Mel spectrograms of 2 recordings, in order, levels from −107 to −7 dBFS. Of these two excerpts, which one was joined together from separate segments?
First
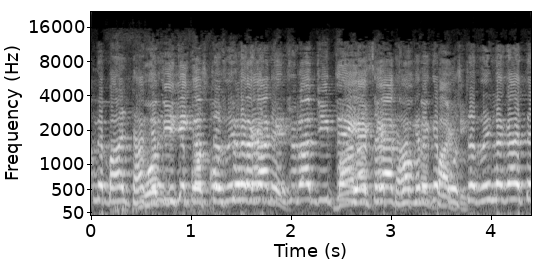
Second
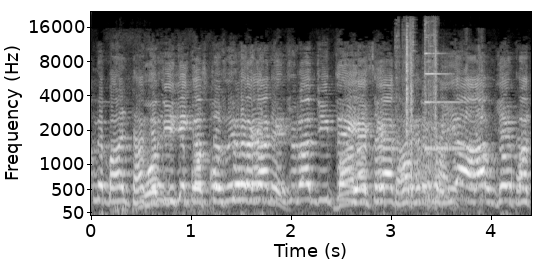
second; 1 cut; at 3.4 s

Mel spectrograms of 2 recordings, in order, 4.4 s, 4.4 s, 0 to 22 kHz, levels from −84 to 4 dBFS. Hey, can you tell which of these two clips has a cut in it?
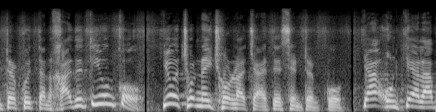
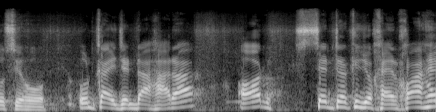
first; 2 cuts; at 1.5 s, 3.5 s

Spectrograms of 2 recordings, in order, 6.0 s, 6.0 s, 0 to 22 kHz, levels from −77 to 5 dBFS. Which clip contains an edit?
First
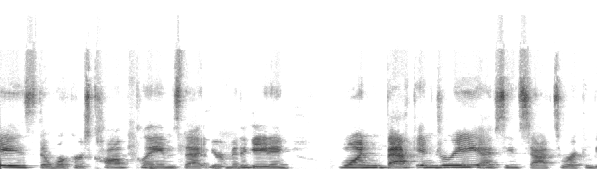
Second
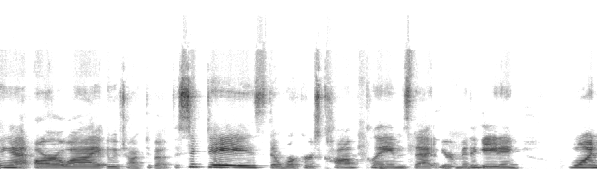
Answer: second; 1 cut; at 1.0 s

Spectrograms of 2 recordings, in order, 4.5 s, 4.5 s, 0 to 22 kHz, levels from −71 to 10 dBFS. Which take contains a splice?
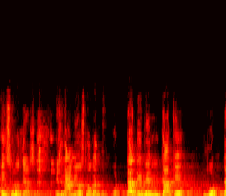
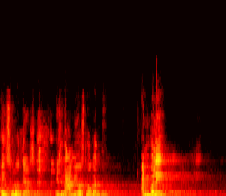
first; 1 cut; at 2.4 s

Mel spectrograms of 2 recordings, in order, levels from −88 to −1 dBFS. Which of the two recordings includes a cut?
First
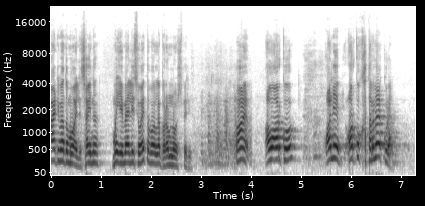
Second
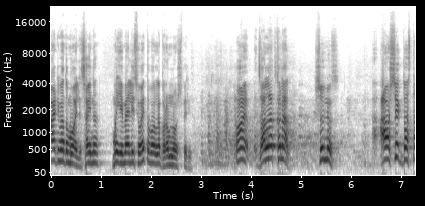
first; 1 cut; at 4.0 s

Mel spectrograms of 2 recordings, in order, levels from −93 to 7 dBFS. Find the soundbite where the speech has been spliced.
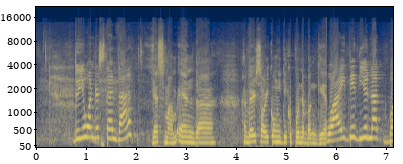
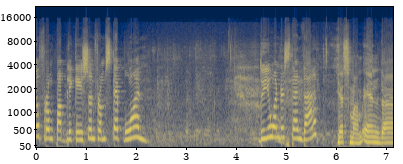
first; 1 cut; at 5.8 s

